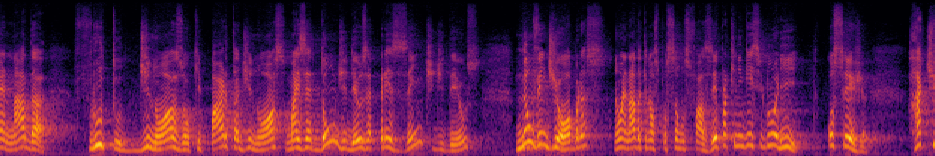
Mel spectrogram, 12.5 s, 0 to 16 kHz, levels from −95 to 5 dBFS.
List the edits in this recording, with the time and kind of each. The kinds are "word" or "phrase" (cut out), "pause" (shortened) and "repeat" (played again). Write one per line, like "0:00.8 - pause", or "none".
0:08.1 - pause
